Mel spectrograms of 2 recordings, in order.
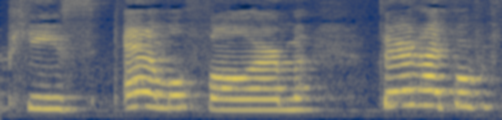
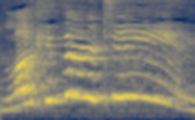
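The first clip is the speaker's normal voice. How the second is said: high excited shout; excited cheer; 10 semitones higher, 5 dB louder than usual. Real, not acted. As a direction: cheer it out brightly. Cheering a friend's number.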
